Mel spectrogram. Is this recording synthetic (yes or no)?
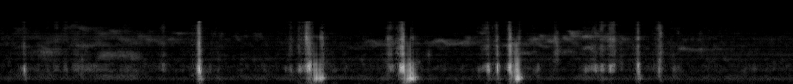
yes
